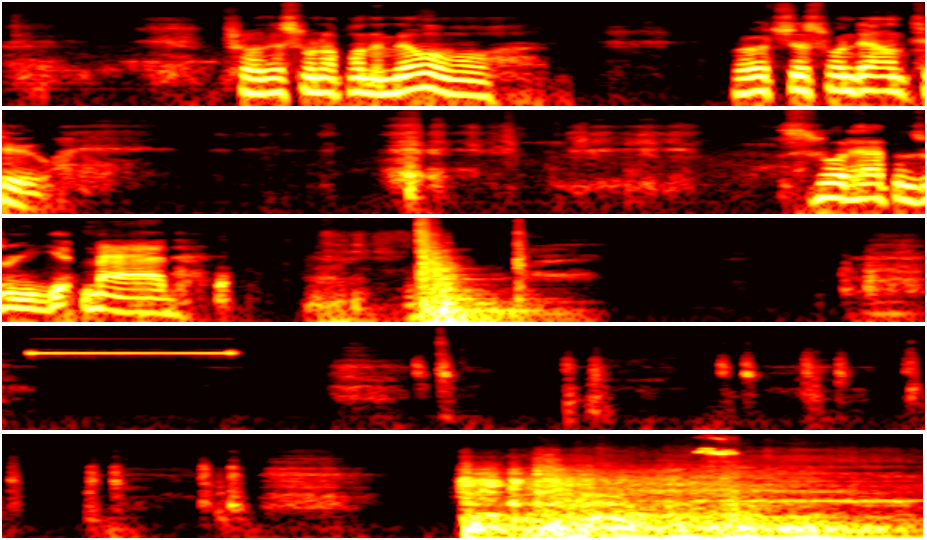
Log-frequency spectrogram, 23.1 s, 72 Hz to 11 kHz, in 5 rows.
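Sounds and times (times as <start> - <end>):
heavy thump: 11.3 - 12.0, 21.0 - 23.0
electronic warning beep: 14.0 - 15.0
light knocks and clicks: 15.9 - 19.7.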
